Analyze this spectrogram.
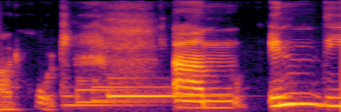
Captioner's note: windows chiming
